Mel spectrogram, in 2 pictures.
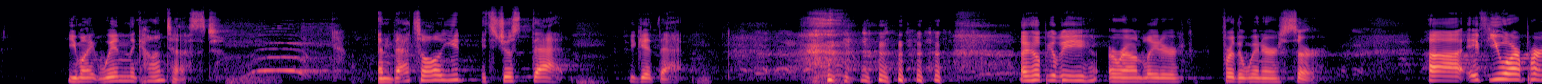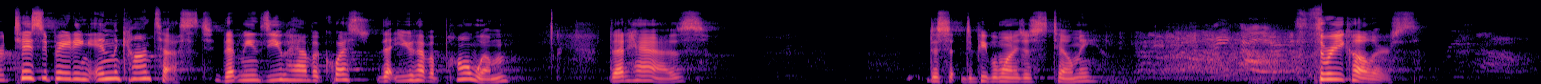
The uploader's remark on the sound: From the 2023 FisherPoets Gathering, Umpteenth On-Site Poetry Contest. This recording was made on Saturday, February 25th, 2023, at the Liberty Theatre in Astoria, OR as part of the FisherPoetry Archive Project.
